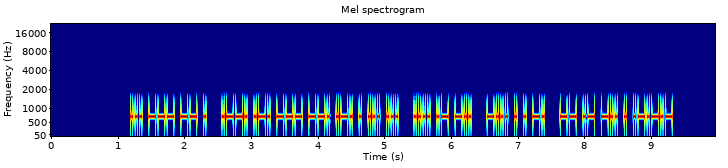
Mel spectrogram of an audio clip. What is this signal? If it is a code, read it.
Morse code, heard as a keyed tone, about 34 wpm, 700 Hz. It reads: SOME PROGRESS HAD BEEN MADE.
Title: Sentences from Top 1400 Words 35wpm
